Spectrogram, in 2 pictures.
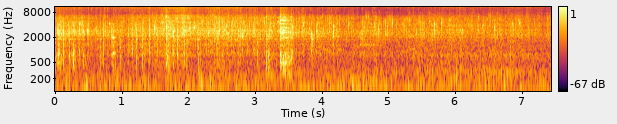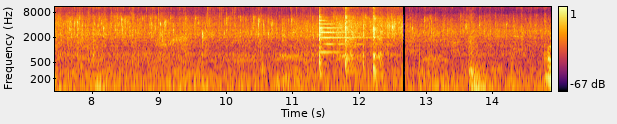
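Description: Boiled potatoes sizzle and fry in a pan with cumin, a steady broadband crackle throughout with occasional louder spatters and stirring clinks, close and alone without talk.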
